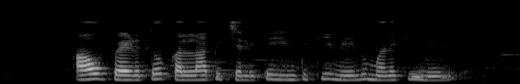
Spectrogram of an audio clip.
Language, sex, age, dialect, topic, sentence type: Telugu, female, 25-30, Southern, agriculture, statement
